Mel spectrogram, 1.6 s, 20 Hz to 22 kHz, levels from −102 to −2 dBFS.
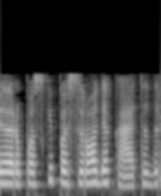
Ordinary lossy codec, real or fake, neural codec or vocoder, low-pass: MP3, 32 kbps; real; none; 5.4 kHz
